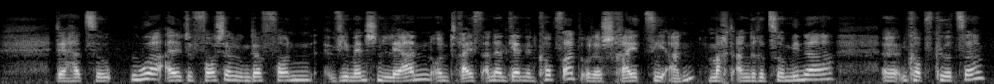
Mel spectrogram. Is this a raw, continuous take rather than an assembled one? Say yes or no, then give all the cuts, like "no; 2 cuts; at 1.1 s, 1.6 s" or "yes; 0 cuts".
yes; 0 cuts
